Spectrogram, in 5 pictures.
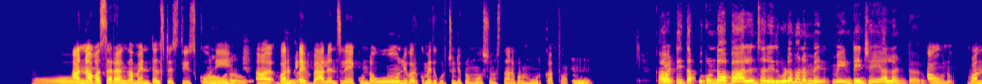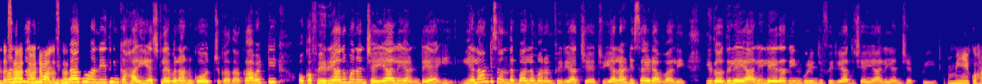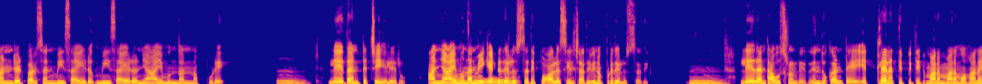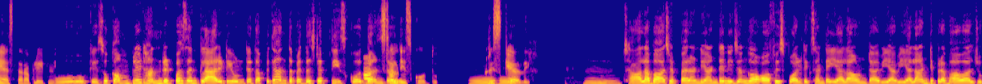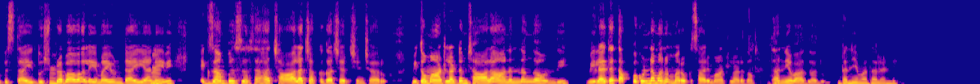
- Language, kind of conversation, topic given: Telugu, podcast, ఆఫీస్ పాలిటిక్స్‌ను మీరు ఎలా ఎదుర్కొంటారు?
- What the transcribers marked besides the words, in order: in English: "మెంటల్ స్ట్రెస్"; in English: "వర్క్ లైఫ్ బ్యాలెన్స్"; in English: "ఓన్లీ వర్క్"; in English: "ప్రమోషన్"; in English: "బాలన్స్"; in English: "మె మెయింటైన్"; in English: "హైజెస్ట్ లెవెల్"; in English: "డిసైడ్"; tapping; in English: "హండ్రెడ్ పర్సెంట్"; in English: "సైడ్"; in English: "సైడ్"; other background noise; in English: "ప్లేట్‌ని"; in English: "సో, కంప్లీట్ హండ్రెడ్ పర్సెంట్ క్లారిటీ"; in English: "స్టెప్"; in English: "ఆఫీస్ పాలిటిక్స్"; in English: "ఎగ్జాంపుల్స్‌తో"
